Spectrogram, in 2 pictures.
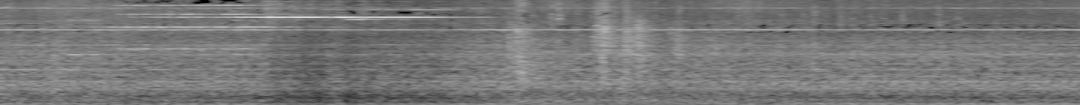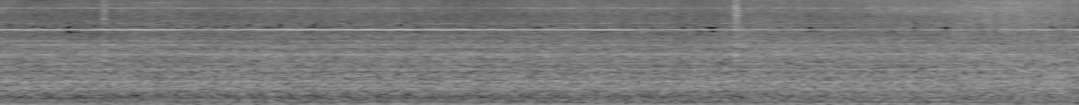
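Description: A train running past with a continuous rumble of wheels on rail and a thin, steady high squeal from the wheels. Sharper high squeals come in about one to three seconds in.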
